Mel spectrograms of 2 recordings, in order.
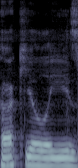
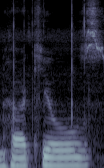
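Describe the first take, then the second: First: The final e is sounded as 'ee'. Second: The final e is not sounded as 'ee'. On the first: "Hercules rather than" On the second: "rather than Hercules"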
